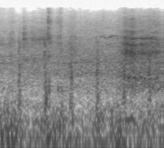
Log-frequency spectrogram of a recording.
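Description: Wind rumbling on the camera microphone of a runner in motion, with the light regular thuds of his footfalls, about three a second.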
